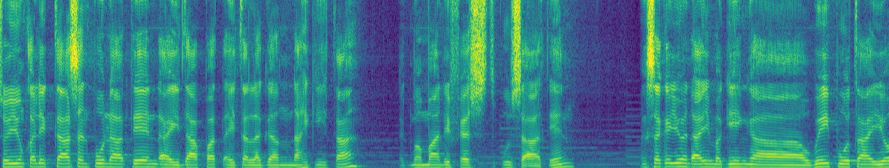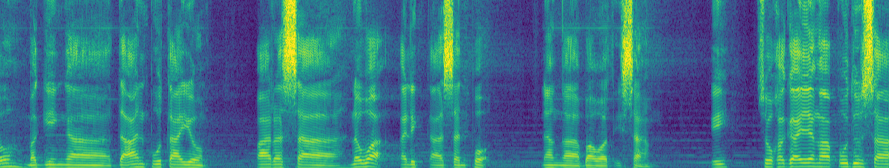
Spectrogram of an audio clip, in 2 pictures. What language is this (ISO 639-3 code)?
fil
